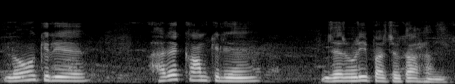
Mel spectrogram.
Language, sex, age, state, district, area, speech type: Urdu, male, 18-30, Bihar, Saharsa, rural, spontaneous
